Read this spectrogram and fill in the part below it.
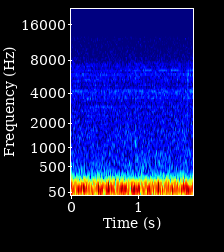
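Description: Heartbeat sound in the Spirits of Xanadu game, a soft low thumping pulse repeating steadily at a quiet level with no other sound over it.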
